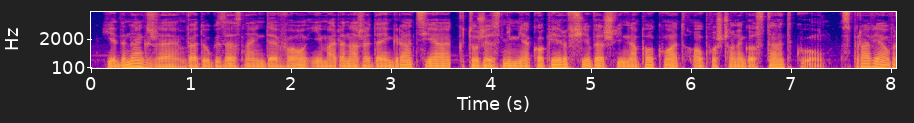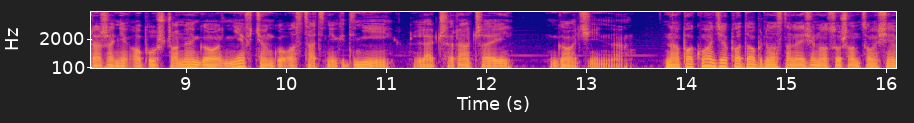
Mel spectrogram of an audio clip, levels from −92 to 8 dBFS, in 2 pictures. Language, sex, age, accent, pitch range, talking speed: Polish, male, 20-39, native, 80-95 Hz, 125 wpm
